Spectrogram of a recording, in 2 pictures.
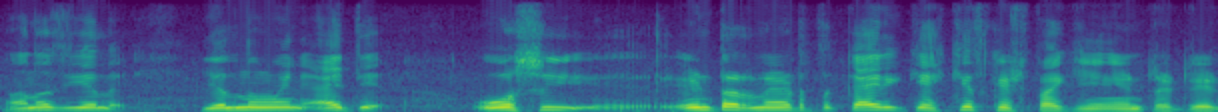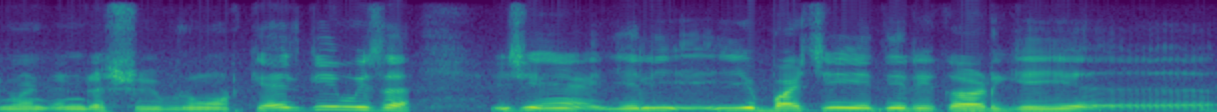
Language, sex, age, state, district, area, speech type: Kashmiri, male, 45-60, Jammu and Kashmir, Srinagar, urban, spontaneous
